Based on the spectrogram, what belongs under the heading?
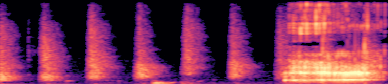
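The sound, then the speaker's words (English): A quick series of six soft, evenly spaced pats or puffs leads into one loud, drawn-out, gurgling burp that fills the last half second. “This is not a good burping.”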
